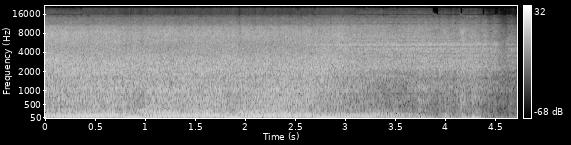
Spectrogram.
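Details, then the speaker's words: Mercruiser 140 boat engine swapped into an S10, charging at 14 volts: warm engine idles unevenly, low drone climbing and sagging on its own without throttle; warm idle surge, cause not yet found (some fuel pools in intake). "Why is it running like shit though? Like it seems to be when it warms up, it just takes off."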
